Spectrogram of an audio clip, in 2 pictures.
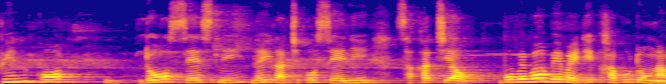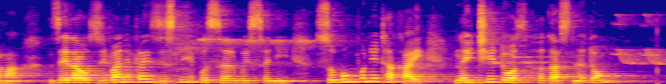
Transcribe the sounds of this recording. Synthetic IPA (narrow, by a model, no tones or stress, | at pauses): pʰinkɔt̚ | dɔsesninɯjlatʰikɔseni | sakʰatʰːijaw | bɔbebabebajdikʰabudɔŋnama | zeɾawzibanipʰajzisnibɯsɯɾbɯjsɯni | subɔŋpʰɔnitʰakʰaj | nɯjtʰidɔzhɯɡasnɯdɔŋ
